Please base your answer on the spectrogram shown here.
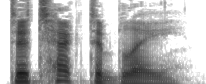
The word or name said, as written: detectably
